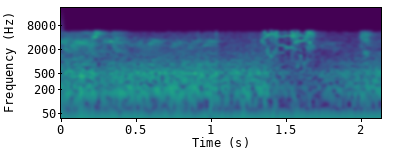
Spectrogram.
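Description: Triton cockatoo chicks giving short, high, squeaky begging calls with their beaks gaping: a faint one near the start and a louder cluster of squeaks about one and a half seconds in.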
